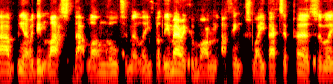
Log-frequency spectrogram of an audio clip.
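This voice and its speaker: Speaking fairly quickly with a British accent, a man is heard in a dry, close sound with no echo. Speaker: livestream panelist. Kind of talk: casual chat.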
